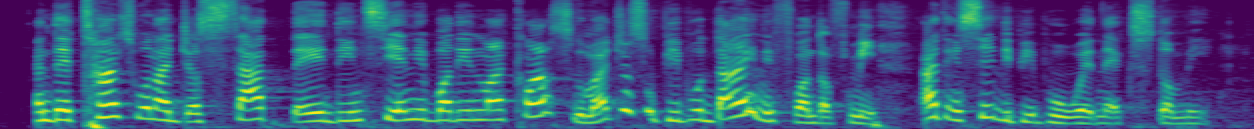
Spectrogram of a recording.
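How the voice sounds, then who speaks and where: Speaking very fast with a West African accent, a woman uses a fairly high pitch and very wide pitch swings. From Sierra Leone. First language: not English. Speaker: public speaker. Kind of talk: personal testimony talk. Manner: animated.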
